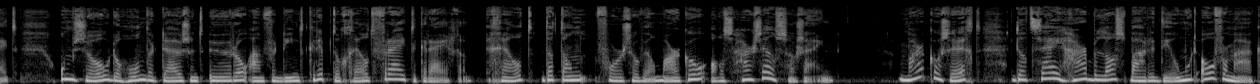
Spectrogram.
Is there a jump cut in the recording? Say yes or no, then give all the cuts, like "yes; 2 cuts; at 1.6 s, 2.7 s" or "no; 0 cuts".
yes; 1 cut; at 4.8 s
